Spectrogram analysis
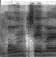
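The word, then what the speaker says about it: Wohnzimmer: name is voon simmer it's like von zimmer it's a german name for living room but they misspell it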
